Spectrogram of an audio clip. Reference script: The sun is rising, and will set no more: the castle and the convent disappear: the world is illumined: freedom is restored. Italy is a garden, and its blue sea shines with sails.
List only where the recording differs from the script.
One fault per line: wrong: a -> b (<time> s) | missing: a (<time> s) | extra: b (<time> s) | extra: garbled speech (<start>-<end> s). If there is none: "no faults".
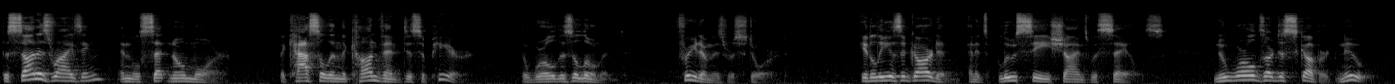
extra: New worlds are discovered new (12.1 s)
